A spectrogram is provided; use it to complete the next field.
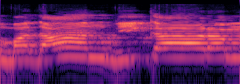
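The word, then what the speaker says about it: मदान्धकारम्: अज्ञान हेतु किरत मोह मद अंधिकारम नाशम विधायम, अब इसको मिलाकर इसके उच्चारण को यूं पढ़ा जाएगा, अज्ञान हेतु किरत मोह मदांधिकारम नाशम विधायम हितदोदयते विवेका, ये उसका प्रोनाउंसिएशन होगा, ये उसका उच्चारण होगा, ये ऐसे पढ़ा जाएगा।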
